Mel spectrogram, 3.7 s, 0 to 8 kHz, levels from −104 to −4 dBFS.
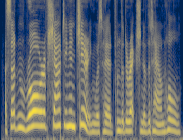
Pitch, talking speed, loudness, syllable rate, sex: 230 Hz, 260 wpm, -18 LUFS, 6.0 syllables/s, female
